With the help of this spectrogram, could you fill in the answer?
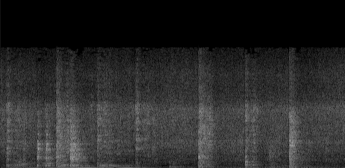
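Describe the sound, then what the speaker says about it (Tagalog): Tomatoes cook in a hot pan while a utensil stirs them, with several sharp scraping strokes over a soft sizzle, near and fairly loud, with no speech. "at niluluto ko maigi ang kamatis mga kapares"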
